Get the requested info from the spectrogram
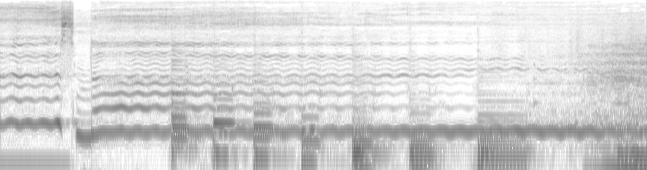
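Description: Music: a voice holds one long wordless note with vibrato, dipping slightly in pitch about a second in. From about two seconds in, plucked guitar notes play under it.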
